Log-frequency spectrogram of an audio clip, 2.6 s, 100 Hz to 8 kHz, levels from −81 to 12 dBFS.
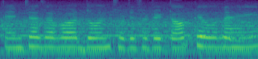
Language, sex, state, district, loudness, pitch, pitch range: Marathi, female, Maharashtra, Gondia, -16 LUFS, 240 Hz, 235-245 Hz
